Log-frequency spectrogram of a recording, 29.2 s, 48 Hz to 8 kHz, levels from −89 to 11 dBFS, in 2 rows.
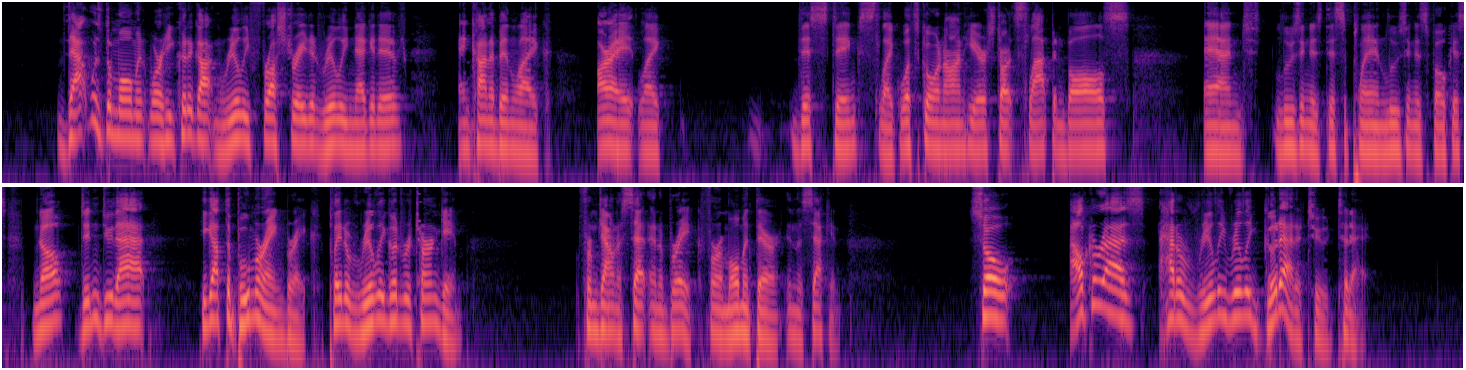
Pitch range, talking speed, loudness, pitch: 120-155 Hz, 155 wpm, -24 LUFS, 130 Hz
